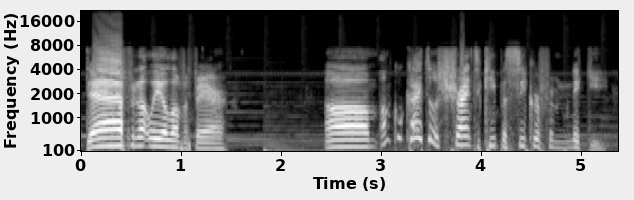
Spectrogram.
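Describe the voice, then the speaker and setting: Animated, bright-voiced game video host. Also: medium pitch, normal speed, clear, resonant tone, soft background music. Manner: animated, teasing, exclamatory. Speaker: let's-play video host. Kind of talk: playful game commentary and reading aloud.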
